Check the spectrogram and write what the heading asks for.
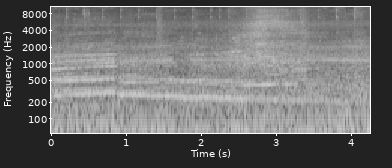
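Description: Honda CB300R's single-cylinder engine under way, its pitch climbing slightly, dropping about a second in, then sinking slowly as the bike eases off, under heavy wind rumble on the microphone.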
